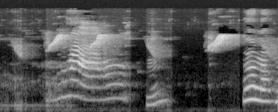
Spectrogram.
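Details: Domestic cat billed as a talking cat, making wavering, bending meows in short bursts with gaps between them. A person's voice is heard alongside.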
